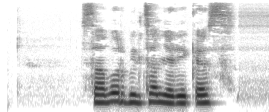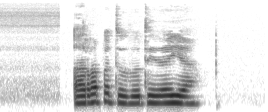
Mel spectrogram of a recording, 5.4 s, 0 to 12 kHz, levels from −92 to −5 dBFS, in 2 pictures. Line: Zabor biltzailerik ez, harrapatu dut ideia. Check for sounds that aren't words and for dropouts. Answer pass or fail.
pass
